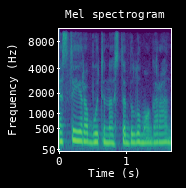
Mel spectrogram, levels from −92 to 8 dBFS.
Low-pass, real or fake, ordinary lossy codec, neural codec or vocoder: 9.9 kHz; real; Opus, 64 kbps; none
